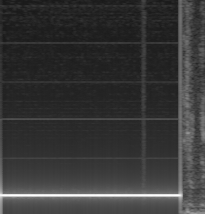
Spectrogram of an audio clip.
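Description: A loud, steady, single-pitch beep: the reference test tone that goes with television colour bars. It holds one note for almost two seconds and cuts off suddenly near the end.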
